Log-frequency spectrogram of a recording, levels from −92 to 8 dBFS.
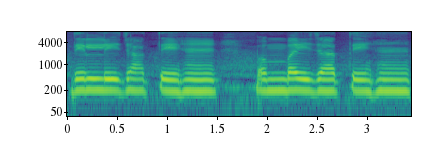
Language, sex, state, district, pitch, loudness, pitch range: Hindi, female, Haryana, Charkhi Dadri, 200 Hz, -12 LUFS, 195-205 Hz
